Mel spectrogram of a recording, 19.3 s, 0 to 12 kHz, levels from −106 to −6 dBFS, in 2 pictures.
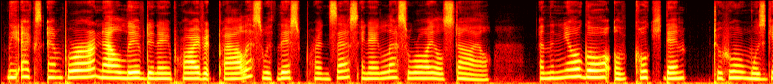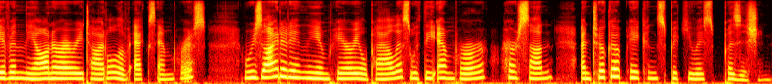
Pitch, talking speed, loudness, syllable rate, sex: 235 Hz, 150 wpm, -19 LUFS, 4.7 syllables/s, female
